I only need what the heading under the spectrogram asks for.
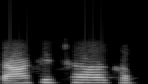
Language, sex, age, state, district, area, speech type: Sindhi, female, 30-45, Delhi, South Delhi, urban, conversation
